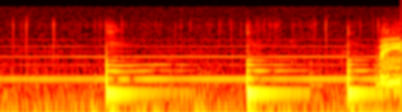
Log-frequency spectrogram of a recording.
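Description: A string plucked three times, about half a second apart, each pluck ringing a low note, over a steady held tone. It is played as a violin's second string but sounds far too low, about an octave below where it should be.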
